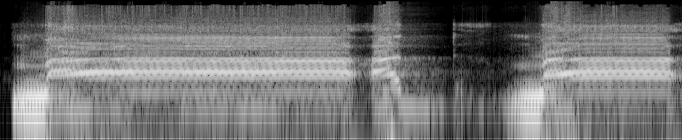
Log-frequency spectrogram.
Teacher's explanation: मीम के ऊपर मद है, तो हमने इसको लंबा करना है।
